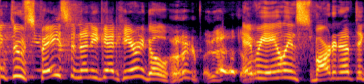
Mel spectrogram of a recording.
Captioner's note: imitate alien chattering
